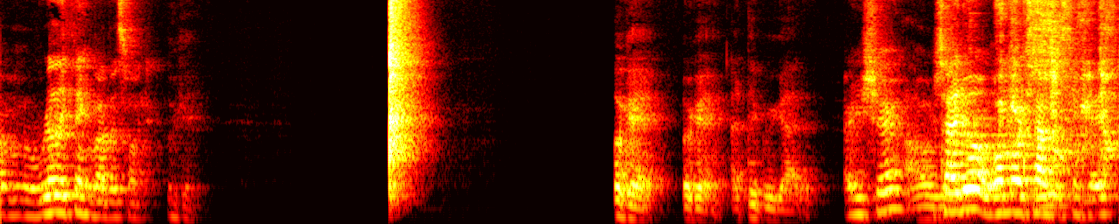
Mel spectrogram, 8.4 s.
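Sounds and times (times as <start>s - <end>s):
speech: 0.3s - 1.2s, 4.6s - 8.3s
single hand clap: 2.9s - 3.3s.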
